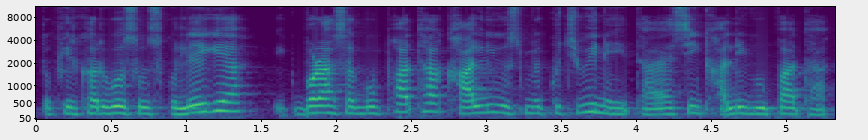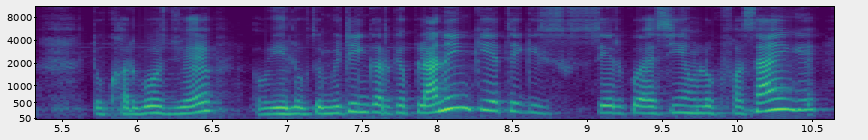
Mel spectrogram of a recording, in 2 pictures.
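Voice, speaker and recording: A woman's voice: mid-range voice, moderate pace. Woman telling a chatty bedtime story. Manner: chatty, with restarts and explanatory asides. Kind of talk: casual bedtime story narration.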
